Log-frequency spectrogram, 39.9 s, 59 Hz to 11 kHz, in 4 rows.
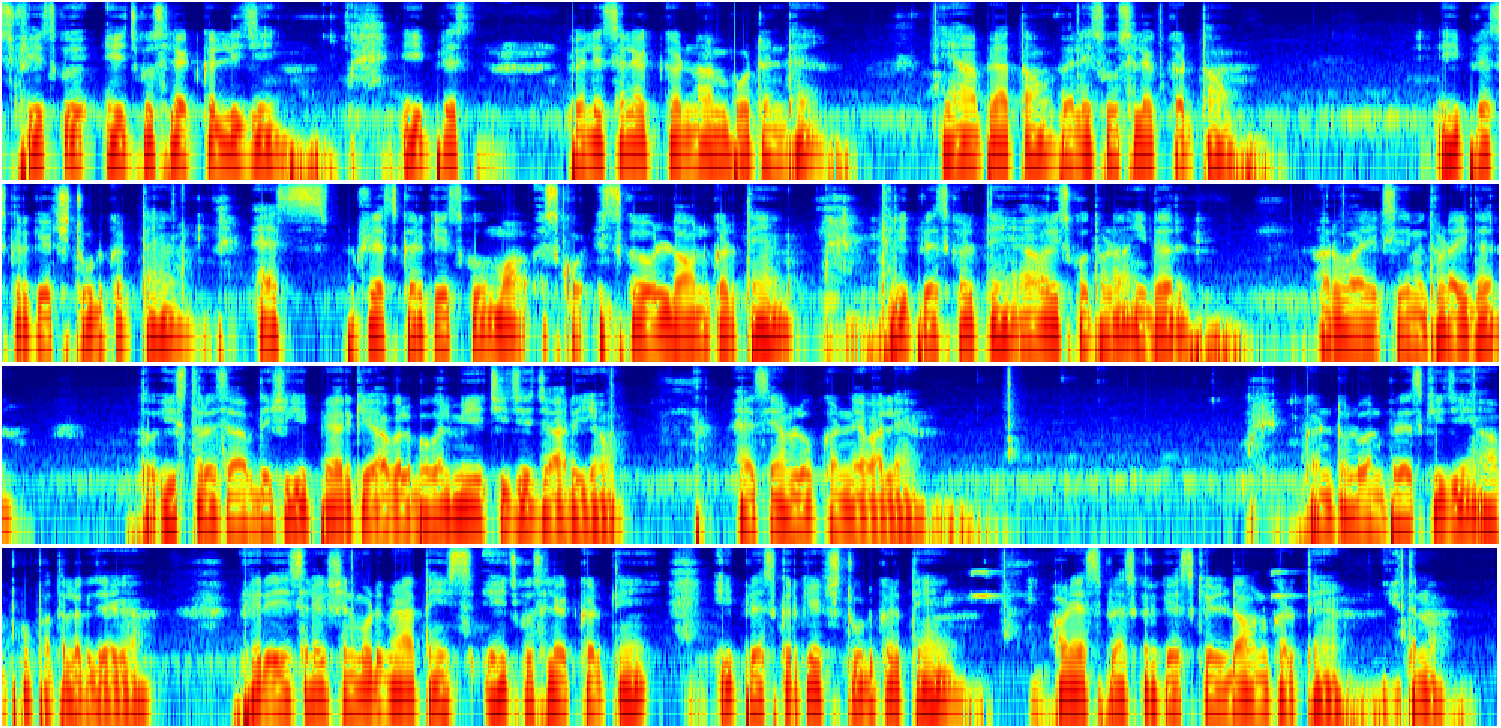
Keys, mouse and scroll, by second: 0.3 click, 1.3-2.0 scroll up 5, 2.0 shift+middle click, 2.7 e, 4.5 ctrl+z, 4.9 ctrl+z, 6.2 click, 7.2 click, 7.8 click, 8.4-9.2 scroll down 5, 9.2-9.6 scroll down 1, 9.6 e, 11.5 s, 14.2 KP_1, 15.8 KP_3, 16.6 click, 18.2 KP_1, 19.0 click, 20.1-23.1 middle drag, 23.1 KP_3, 24.0 click, 25.6-26.7 middle drag, 26.7 click, 27.4-28.8 middle drag, 28.8 ctrl+KP_1, 29.8 click, 32.4 click, 33.6-34.7 scroll up 2, 34.7 e, 37.0 s.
